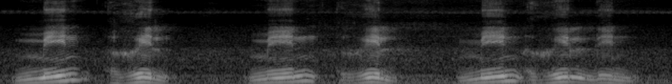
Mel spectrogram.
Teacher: nun sakinah atau nun mati berjumpa dengan ghin, maka nun tu dibaca dengan jelas dan nyata.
